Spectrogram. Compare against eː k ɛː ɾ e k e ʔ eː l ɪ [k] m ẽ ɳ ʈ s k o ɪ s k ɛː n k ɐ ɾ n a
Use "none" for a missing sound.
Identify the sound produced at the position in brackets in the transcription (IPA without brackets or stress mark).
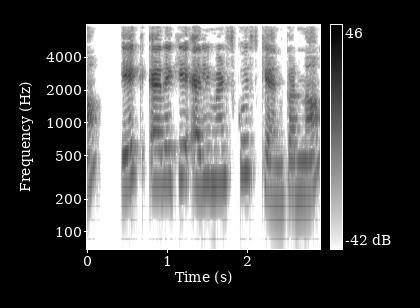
none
